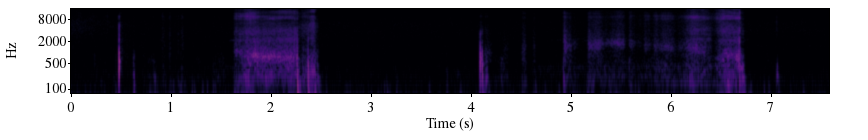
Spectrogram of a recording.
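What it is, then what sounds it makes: Small wooden blocks. Two small, solid, pale wooden cubes are slid and pressed together by fingers close to the mic. Sharp woody clicks alternate with longer, soft, airy scraping rubs as the blocks glide against each other. The result is quiet and dry, with no lingering ring.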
